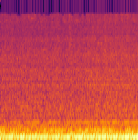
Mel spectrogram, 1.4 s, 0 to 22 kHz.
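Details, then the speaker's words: Carbureted LS 5.3 swap truck idling in neutral after replacing the failed MSD 6014 ignition box and loading the previous timing map: deep, steady, even rumble with no stumbles; misfire gone, normal idle. "no more misfire it is running as good as it was running before the box messed up"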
